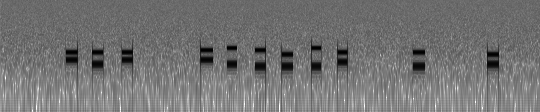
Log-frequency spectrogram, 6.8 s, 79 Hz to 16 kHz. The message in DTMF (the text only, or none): 050 #B31A8 2 4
